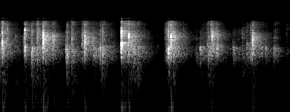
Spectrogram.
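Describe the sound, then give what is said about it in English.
A group claps together as an offering to the Lord in a steady rhythm, about two or three claps per second, the bursts fairly soft and slightly ragged, with no voices over them. “Can I hear you give the Lord a clap, offering?”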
